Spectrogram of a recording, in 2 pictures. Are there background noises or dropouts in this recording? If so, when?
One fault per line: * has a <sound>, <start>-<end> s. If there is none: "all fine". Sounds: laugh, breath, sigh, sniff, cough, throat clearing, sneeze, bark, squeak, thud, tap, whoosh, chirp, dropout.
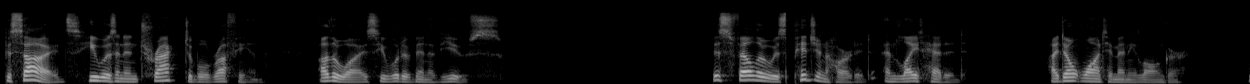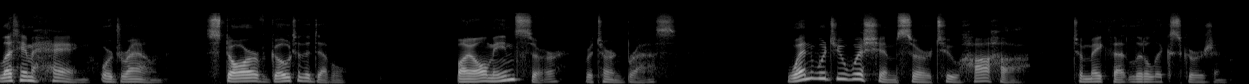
all fine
